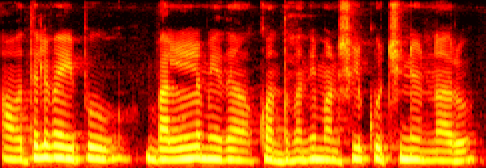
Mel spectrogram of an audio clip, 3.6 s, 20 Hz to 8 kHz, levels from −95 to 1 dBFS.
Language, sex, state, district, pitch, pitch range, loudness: Telugu, female, Telangana, Hyderabad, 185 Hz, 175-195 Hz, -16 LUFS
